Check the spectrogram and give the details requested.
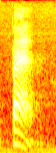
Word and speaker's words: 片: 墙这个字又可以念半，国语注音是波按半，四声半。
